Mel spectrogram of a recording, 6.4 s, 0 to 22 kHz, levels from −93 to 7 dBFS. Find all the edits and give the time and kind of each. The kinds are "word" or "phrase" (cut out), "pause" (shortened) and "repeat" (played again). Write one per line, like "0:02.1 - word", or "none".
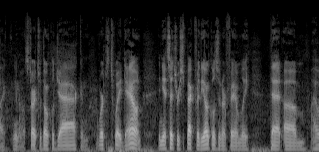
none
